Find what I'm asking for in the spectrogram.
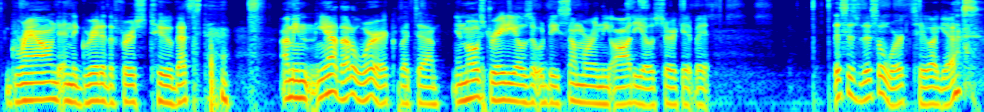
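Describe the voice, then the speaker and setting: Male electronics hobbyist, medium pitch, unscripted and halting, muttering through his work as he goes. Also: a bit bright. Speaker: hobbyist restoring old electronics. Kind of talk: casual unscripted talk while working on a repair.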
